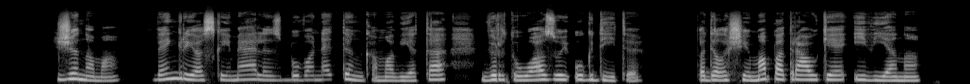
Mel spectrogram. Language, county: Lithuanian, Panevėžys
